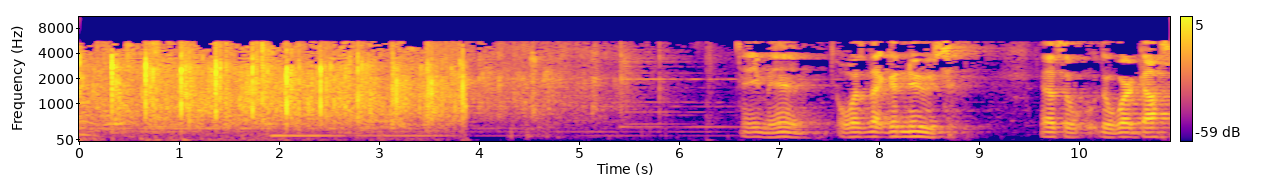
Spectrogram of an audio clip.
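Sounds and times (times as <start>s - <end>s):
audience applauding: 0.0s - 5.8s
speech: 6.8s - 8.9s, 9.6s - 10.9s.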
